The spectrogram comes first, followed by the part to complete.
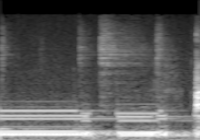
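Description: Rock music between sung lines: held organ chords over a bass line, the chord changing about a second in and breaking off briefly twice.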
